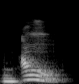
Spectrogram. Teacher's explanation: Transisi antara hamzah dengan ain harusnya terlihat, cukup terlihat, mengingat a dengan a itu kan berbeda. Ya, jangan dilebur. Jangan seperti au.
